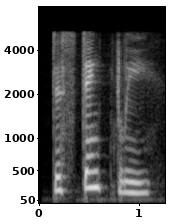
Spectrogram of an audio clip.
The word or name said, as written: distinctly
